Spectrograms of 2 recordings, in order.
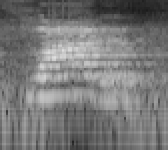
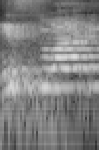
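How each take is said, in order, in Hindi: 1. शब्द सीधे स के संयुक्त व्यंजन से शुरू होता है। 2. स की ध्वनि से पहले एक अतिरिक्त स्वर ध्वनि आती है। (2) "नहीं"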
